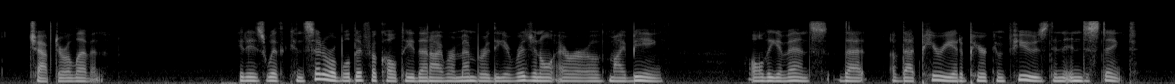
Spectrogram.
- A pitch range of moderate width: No, narrow, 1.7 semitones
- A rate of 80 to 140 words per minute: Yes, slow, 135 wpm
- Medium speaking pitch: Yes, medium, 160 Hz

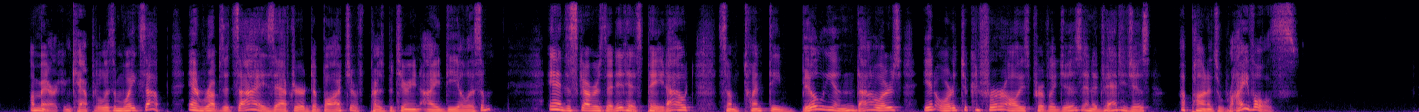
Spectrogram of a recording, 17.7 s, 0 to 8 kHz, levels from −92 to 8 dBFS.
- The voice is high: No, low, 125 Hz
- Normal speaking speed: No, slow, 120 wpm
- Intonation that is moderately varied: No, wide, 7.3 semitones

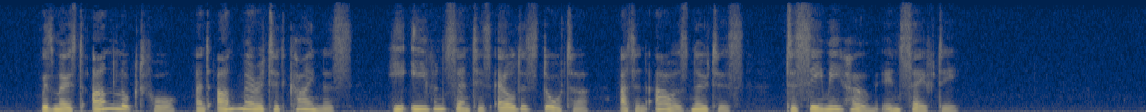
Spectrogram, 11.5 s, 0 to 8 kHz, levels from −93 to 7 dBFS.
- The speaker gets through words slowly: Yes, slow, 120 wpm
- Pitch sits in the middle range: No, high, 195 Hz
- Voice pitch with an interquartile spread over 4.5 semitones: Yes, average, 5.0 semitones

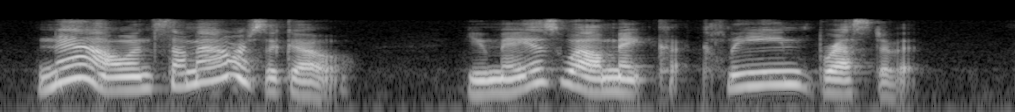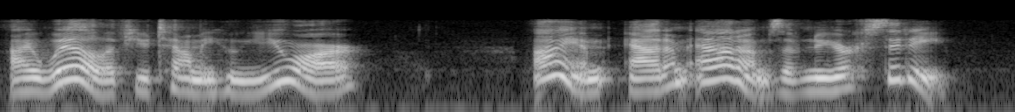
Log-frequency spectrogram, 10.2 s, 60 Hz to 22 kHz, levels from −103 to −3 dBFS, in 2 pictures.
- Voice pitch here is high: Yes, high, 240 Hz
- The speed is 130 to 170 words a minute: No, average, 195 wpm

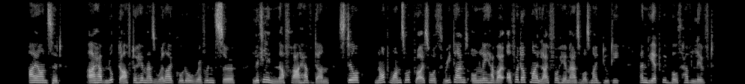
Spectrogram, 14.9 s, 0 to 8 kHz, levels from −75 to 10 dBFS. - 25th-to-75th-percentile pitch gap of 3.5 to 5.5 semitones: No, average, 2.8 semitones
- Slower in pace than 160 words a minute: No, average, 190 wpm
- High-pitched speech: No, medium, 175 Hz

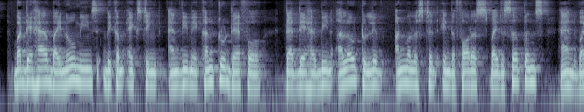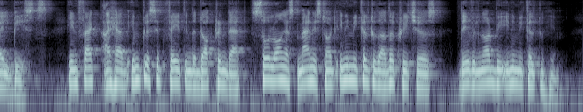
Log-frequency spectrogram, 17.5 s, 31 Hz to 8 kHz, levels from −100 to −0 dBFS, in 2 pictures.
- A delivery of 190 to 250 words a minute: Yes, average, 200 wpm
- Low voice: Yes, low, 120 Hz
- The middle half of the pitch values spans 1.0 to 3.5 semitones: Yes, average, 2.8 semitones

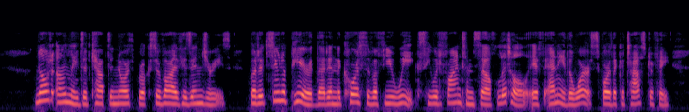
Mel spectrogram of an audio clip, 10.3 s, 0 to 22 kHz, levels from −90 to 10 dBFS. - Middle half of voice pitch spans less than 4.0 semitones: Yes, narrow, 2.5 semitones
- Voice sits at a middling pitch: No, high, 220 Hz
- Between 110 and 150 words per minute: No, average, 185 wpm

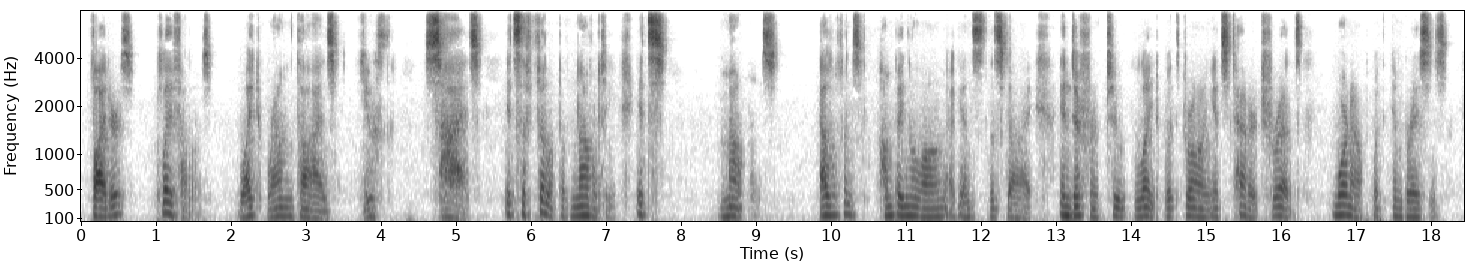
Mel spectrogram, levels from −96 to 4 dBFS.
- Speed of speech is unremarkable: No, slow, 100 wpm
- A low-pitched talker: Yes, low, 120 Hz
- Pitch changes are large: No, narrow, 2.6 semitones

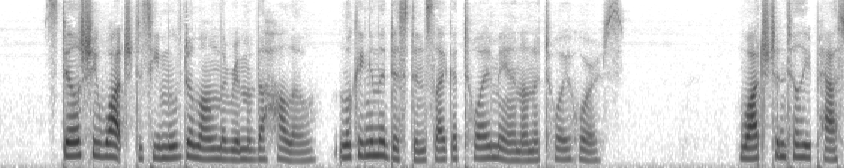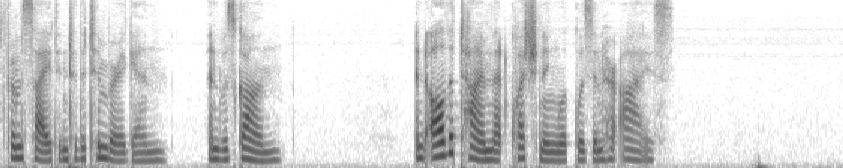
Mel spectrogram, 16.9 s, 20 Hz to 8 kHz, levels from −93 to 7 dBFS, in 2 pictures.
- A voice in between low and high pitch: Yes, medium, 180 Hz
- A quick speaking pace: No, average, 170 wpm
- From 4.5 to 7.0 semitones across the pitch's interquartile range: No, average, 3.8 semitones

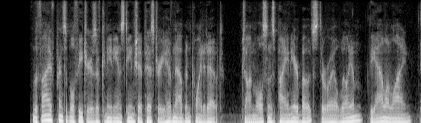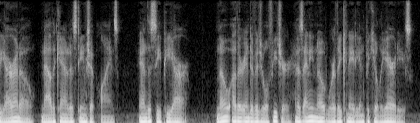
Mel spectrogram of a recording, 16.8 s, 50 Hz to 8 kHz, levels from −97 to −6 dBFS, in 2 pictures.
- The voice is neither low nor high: No, very low, 85 Hz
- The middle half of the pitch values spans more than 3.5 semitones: No, narrow, 2.4 semitones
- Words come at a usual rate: Yes, average, 155 wpm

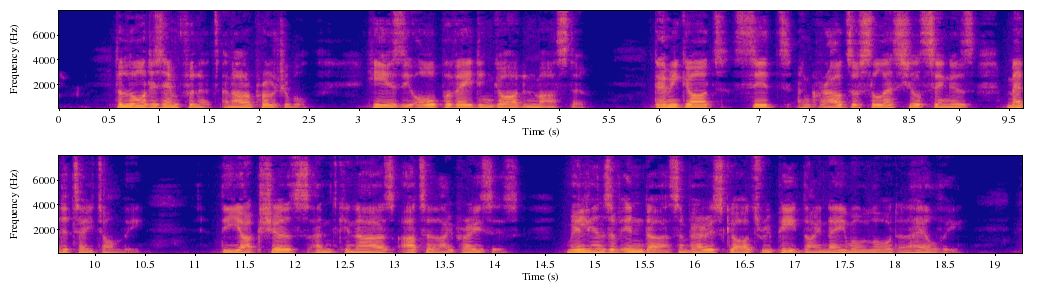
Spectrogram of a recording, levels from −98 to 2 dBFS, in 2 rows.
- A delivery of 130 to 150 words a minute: Yes, average, 140 wpm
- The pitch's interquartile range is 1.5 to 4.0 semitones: No, average, 4.5 semitones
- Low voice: Yes, low, 110 Hz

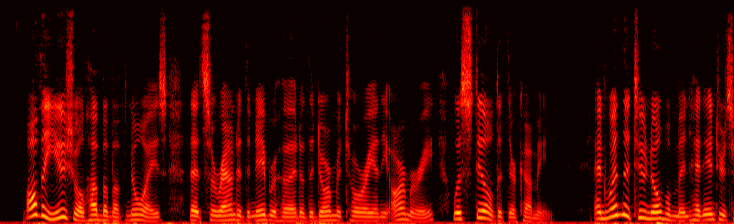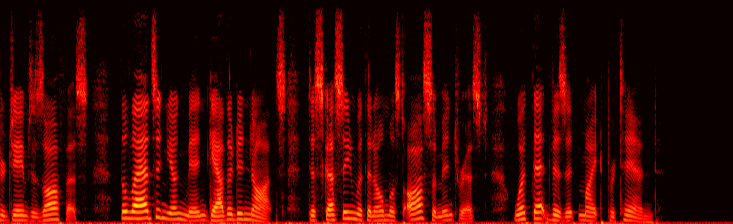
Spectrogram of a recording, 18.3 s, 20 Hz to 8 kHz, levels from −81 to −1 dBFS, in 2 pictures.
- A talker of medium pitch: Yes, medium, 170 Hz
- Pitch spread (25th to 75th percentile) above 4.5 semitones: Yes, average, 4.9 semitones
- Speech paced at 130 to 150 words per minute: No, average, 165 wpm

